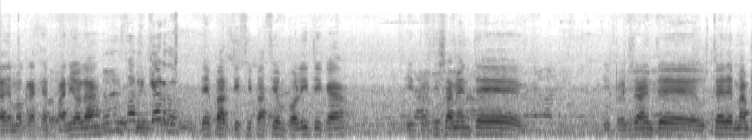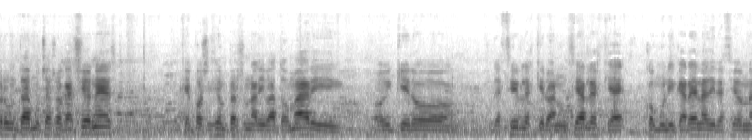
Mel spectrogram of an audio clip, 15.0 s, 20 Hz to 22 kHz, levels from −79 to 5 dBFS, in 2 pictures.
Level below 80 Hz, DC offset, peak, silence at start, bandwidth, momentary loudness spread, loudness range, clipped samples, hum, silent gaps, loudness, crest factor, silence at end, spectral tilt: -70 dBFS; under 0.1%; -2 dBFS; 0 s; 15.5 kHz; 13 LU; 3 LU; under 0.1%; none; none; -22 LUFS; 20 dB; 0 s; -5.5 dB/octave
